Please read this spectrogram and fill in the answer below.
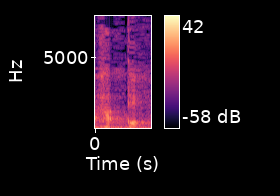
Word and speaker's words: Habib: Itu di harokatnya kitab itu ada yang nulis Hubab. Yang benar, oh enggak, yang benar itu bacanya Habib.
